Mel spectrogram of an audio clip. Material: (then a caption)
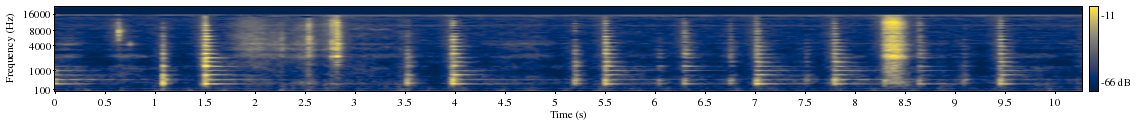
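Sheet metal. Fingertips and nails tap the outside wall and gold-coloured base of a large, empty, hollow printed metal popcorn tin with a gold interior, held close. About eighteen quiet, separate taps each give a short, bell-like metallic ring with a clear pitch near 305 Hz and stacked overtones. A couple of bright, brief hissing bursts sound between them.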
